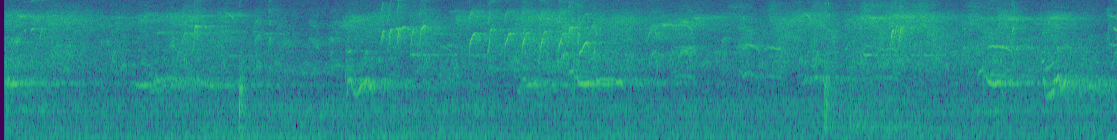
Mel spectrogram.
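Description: Swift parrots chatter as a flock: overlapping high, thin, metallic chirps and piping notes in quick bursts, with some lower whistled calls and a steady outdoor background hiss.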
